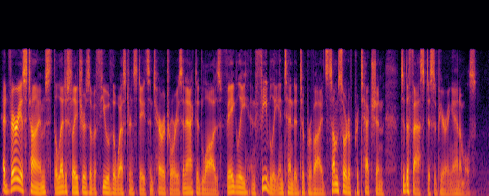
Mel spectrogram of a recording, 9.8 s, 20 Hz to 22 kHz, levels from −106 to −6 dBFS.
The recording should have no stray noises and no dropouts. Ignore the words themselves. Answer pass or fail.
pass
